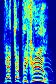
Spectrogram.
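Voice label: suppress, dialogue, Allies; mohaa; Mission 3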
